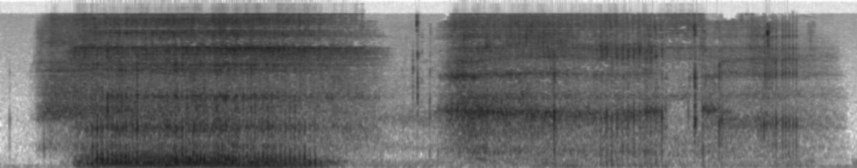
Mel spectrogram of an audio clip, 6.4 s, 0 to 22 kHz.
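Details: Character and her dog sleeping and snoring together, from a 1991 VHS children's programme, not a real recording: a deep rattling inhaled snore, then a softer wheezy breath out, with faint room noise.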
